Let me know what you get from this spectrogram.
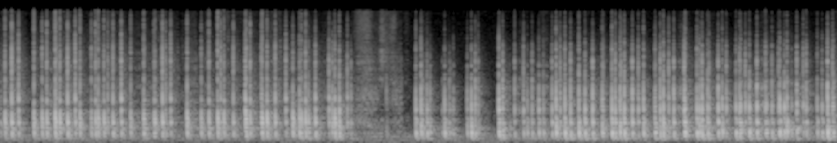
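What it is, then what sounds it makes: Cardboard box tapped with nails. Long nails tap quickly and scratch along the side panels and edges of a cardboard mailer box held in front of the body. Dense, dry, short taps with mid-range pitch keep up a steady rhythm, broken briefly in the middle by a softer stretch of scratching before the fast tapping resumes.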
